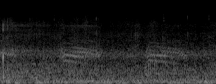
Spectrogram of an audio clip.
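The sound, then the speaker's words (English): Faint cawing from a large flock of rooks or crows, a few harsh calls rising out of steady background noise. “Ooh, goodness me, there's a whole bunch of them. A big bunch of them. So I'm inclined to say rooks rather than crows, but you never know.”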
